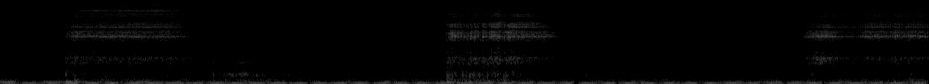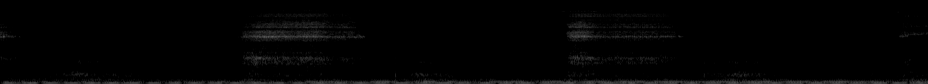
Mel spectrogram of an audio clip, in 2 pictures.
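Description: Rough, rattling snores on each breath in, about 16 breaths a minute, with softer breaths out and steady low room hum.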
